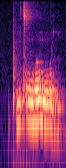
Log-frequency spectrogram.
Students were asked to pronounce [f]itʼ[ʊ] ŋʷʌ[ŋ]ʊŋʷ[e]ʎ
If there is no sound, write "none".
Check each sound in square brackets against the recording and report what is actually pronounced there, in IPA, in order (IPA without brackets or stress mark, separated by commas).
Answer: pʼ, ʊ, ŋ, i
